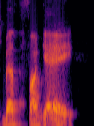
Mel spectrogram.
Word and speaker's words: Bethphage: And by the way, that is the correct pronunciation. It looks difficult. It's Bethphage, the accent on the last syllable.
